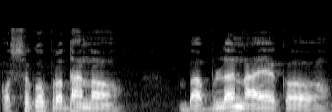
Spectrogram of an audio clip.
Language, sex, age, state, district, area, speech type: Odia, male, 45-60, Odisha, Ganjam, urban, spontaneous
